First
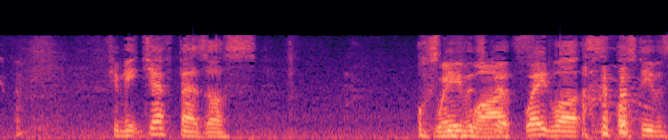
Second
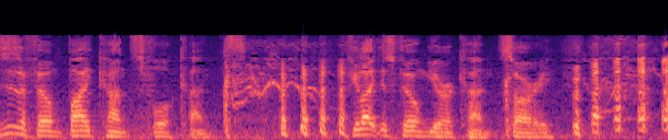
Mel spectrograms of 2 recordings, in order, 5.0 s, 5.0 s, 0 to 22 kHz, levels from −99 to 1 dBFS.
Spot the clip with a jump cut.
first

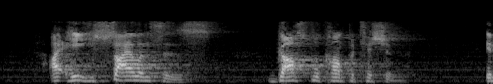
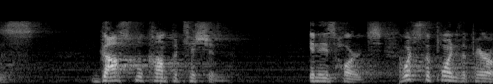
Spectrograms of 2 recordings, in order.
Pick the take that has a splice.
second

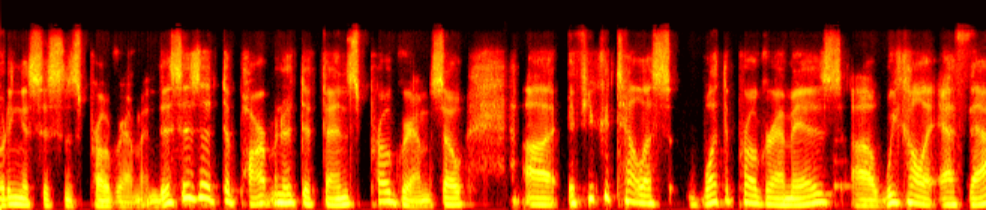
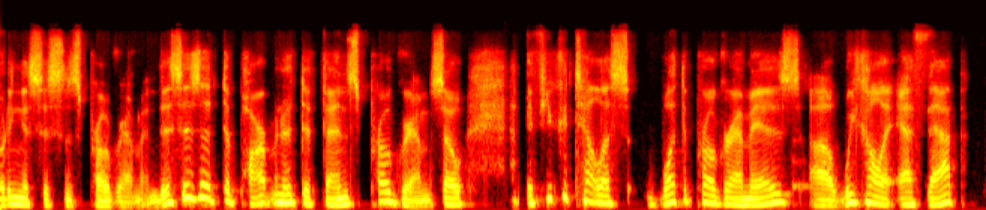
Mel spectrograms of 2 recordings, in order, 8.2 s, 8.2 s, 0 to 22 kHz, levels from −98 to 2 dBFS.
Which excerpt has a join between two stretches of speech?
second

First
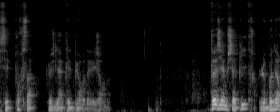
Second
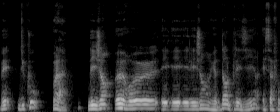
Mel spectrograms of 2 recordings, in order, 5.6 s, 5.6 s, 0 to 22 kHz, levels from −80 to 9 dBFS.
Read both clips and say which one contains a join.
second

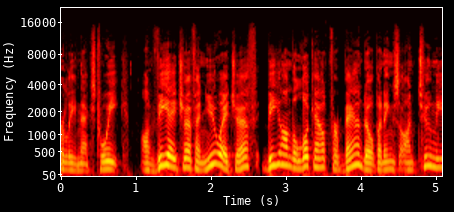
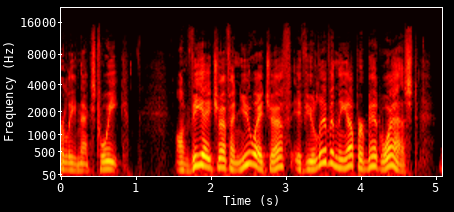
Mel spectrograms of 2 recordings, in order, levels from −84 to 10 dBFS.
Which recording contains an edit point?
first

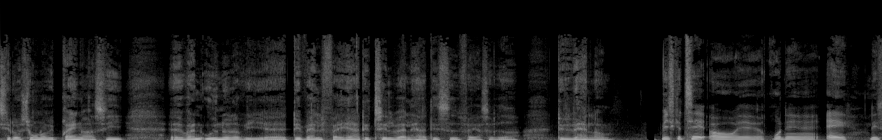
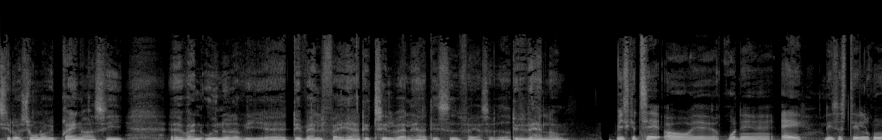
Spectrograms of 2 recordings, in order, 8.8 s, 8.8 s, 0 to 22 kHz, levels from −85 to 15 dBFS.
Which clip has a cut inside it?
second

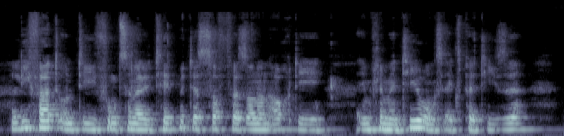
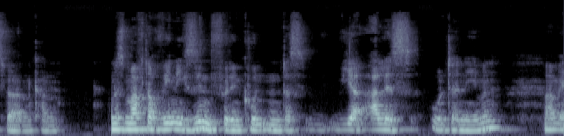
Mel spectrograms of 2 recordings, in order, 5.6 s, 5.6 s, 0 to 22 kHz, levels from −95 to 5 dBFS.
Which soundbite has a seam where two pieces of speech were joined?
second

